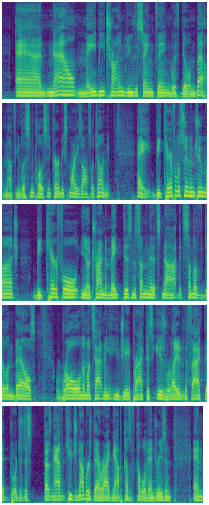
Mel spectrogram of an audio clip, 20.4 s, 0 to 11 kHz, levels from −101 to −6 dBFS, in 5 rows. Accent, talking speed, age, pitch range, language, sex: American, 230 wpm, 50-69, 110-135 Hz, English, male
